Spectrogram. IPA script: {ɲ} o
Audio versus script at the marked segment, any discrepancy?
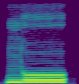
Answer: no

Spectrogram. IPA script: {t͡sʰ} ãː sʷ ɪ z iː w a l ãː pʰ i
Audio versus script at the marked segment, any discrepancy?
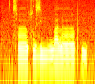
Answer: no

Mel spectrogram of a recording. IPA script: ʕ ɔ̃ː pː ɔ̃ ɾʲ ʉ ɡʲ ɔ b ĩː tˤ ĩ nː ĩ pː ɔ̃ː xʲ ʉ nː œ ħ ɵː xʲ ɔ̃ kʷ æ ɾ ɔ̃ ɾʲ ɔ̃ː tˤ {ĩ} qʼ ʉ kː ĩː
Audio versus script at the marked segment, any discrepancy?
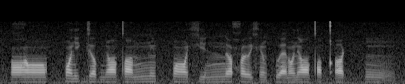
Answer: no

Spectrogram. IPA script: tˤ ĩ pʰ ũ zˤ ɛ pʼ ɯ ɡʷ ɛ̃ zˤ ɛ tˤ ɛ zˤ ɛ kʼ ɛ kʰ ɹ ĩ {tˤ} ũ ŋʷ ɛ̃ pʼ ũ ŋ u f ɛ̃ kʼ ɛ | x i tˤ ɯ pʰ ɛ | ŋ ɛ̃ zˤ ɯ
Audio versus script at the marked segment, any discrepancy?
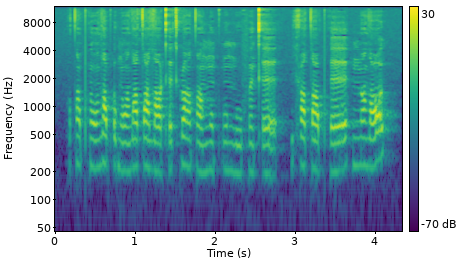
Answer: no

